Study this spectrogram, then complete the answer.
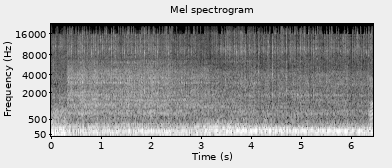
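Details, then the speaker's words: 1972 Chevelle RS with LS3 V8 just after its first start, following a new coil pack harness: deep, even burbling rumble with a steady beat, no knock or miss; normal V8 idle, though an adapter gasket still leaks oil. "But we got the first start, man. Super excited. It sounds amazing."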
